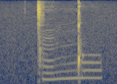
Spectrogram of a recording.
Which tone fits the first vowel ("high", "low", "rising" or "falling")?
rising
